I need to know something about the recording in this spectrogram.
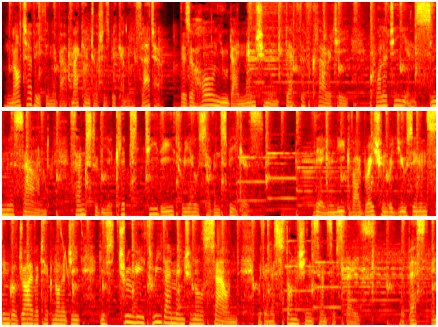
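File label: German English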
